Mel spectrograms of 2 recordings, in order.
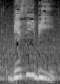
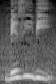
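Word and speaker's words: Busy Bee: المشغولة أو النحلة النشيطة بيزي بي بيزي بي بي يو اس واي بي اي اي حرف الاس بينطق زد بيزي بي.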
